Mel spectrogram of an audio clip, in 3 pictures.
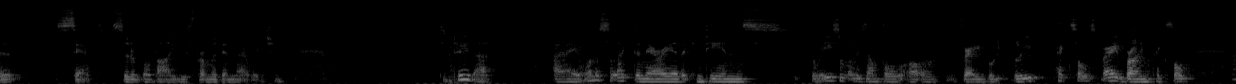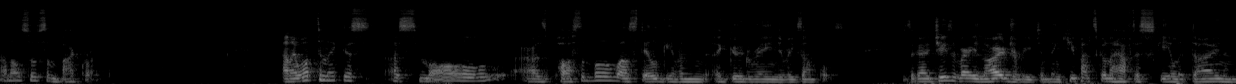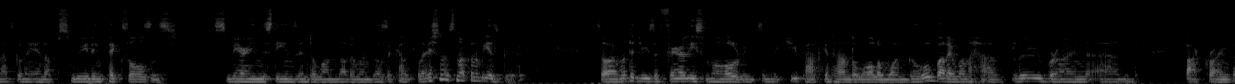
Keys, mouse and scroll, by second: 0.1-0.8 drag, 1.9-3.2 scroll down 1, 4.0 click, 9.4-10.9 drag, 11.7-13.5 drag, 14.9-16.5 drag, 21.7-23.2 scroll down 1, 23.2-25.9 scroll down 1, 25.9-27.2 scroll down 1, 27.2-28.6 scroll down 1, 28.6-29.9 scroll down 1, 29.9 scroll down 1, 30.1-33.9 scroll up 1, 33.9-35.2 scroll up 1, 35.2-37.0 scroll up 1.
